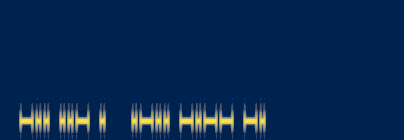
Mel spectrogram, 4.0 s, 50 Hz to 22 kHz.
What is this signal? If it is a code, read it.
Morse code, heard as a keyed tone, about 30 wpm, 600 Hz. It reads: DUE LYN
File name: Korte ord DK 30wpm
